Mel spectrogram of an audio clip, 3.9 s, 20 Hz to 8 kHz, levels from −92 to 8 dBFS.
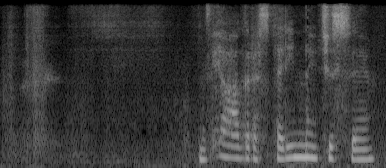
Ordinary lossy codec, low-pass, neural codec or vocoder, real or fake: AAC, 48 kbps; 7.2 kHz; codec, 16 kHz in and 24 kHz out, 0.6 kbps, FocalCodec, streaming, 4096 codes; fake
